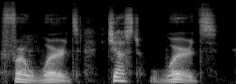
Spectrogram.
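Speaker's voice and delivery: dropped, slow low voice. Recounting a character's speech in a scene, imitating his lowered voice. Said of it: "He kind of lowers his voice".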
